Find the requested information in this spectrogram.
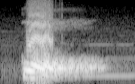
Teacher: ক হলো কণ্ঠধ্বনি, ক হলো অঘোষ ধ্বনি, ক হলো আবার অল্প প্রাণ ধ্বনি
